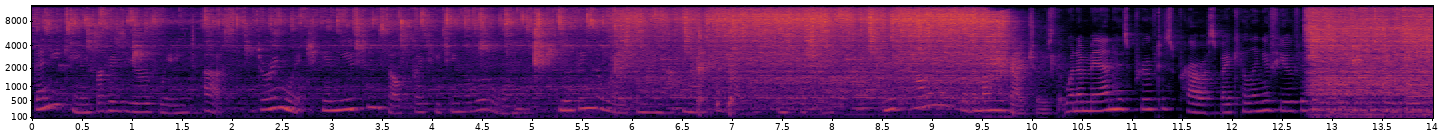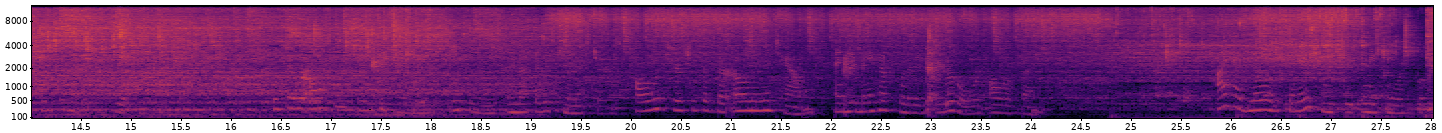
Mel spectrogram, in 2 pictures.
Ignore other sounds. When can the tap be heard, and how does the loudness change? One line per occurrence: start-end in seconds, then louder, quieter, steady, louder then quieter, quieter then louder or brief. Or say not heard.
0.0-9.8 louder
12.7-27.9 quieter then louder.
